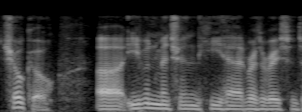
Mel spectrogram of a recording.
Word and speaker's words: Chaco: Also known as Chaco, pronounced Choco, even mentioned he had reservations about making Cosmos' manga-style proportions.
